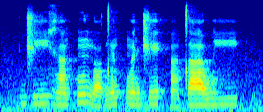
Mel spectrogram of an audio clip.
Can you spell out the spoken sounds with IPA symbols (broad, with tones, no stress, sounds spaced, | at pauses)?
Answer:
d͡ʒ iː˦ ɣ ã˧ kʷ ũ˦ n ɔ˨ d ɛ̃˦ kʷ ã˦ d͡ʒ e˦ h ã˨ t aː˦ w iː˦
